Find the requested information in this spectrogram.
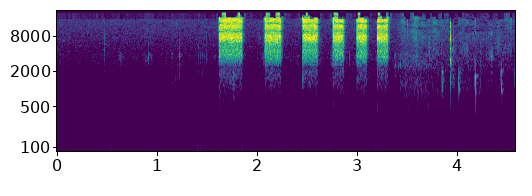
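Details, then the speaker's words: Six short hissing pump sprays in quick succession, then faint clicks: saline sprayed onto a cotton swab during a simulated ASMR role-play ear exam and wax removal of the right ear. "And I'm actually going to take a little bit of saline spray and just spray a Q-tip."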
